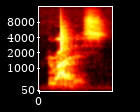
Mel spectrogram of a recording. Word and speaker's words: Herodotus: I'm going to use my little thing right here, Herodotus. It's spelled hero and then dot and then US, like the US.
